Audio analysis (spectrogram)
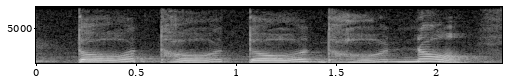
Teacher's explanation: letter को बोलते हैं त वर्ग एंड आल्सो दंत्य वर्ग क्योंकि ये पांच लेटर बोलते टाइम हमारा जो टंग है वो टीथ को टच करता है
